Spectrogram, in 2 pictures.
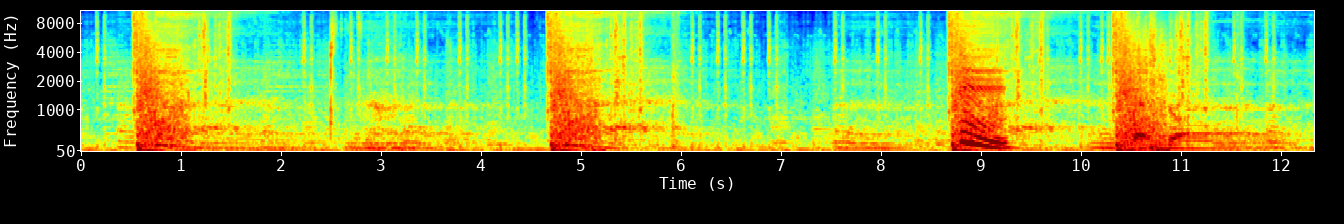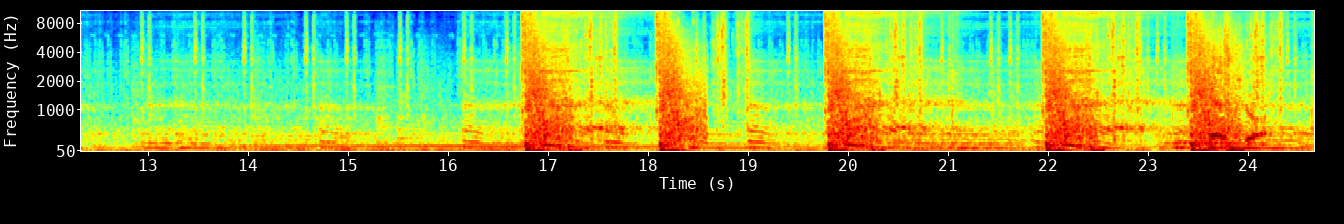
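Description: Repeated gunshots in a zombie video game, sharp loud bursts spaced every few seconds, some doubled in quick pairs, over a steady low game background.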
